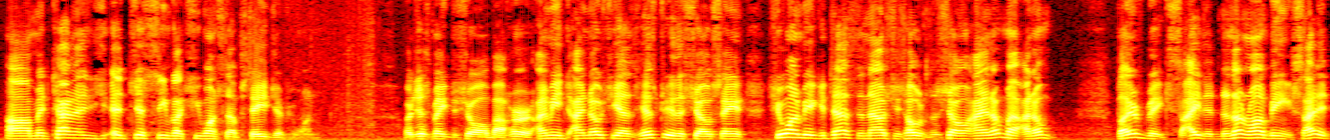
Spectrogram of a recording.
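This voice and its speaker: Bright-voiced older man rambling. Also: on the high side. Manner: rambling, hesitant, many fillers and restarts. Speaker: vlogger reviewing a game show. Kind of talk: casual rambling review. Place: small room indoors, plain wall. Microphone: webcam at desk.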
